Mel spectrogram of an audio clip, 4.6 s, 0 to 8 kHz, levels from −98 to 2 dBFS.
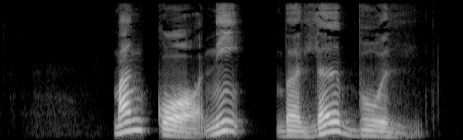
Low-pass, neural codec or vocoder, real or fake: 7.2 kHz; none; real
